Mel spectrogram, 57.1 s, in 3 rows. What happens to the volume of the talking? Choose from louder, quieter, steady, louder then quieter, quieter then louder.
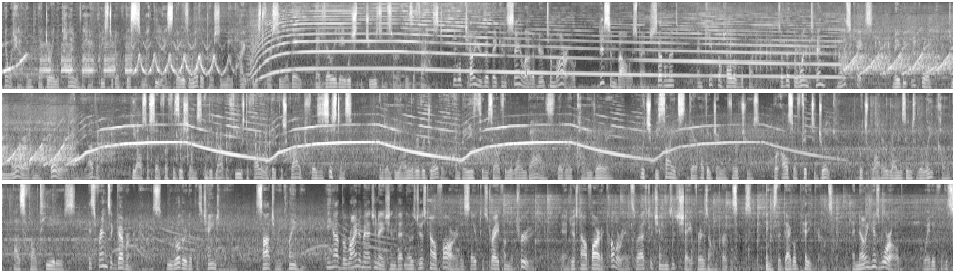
steady.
